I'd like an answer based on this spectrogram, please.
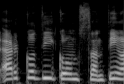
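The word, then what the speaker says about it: Arco di Costantino: Bueno, se pronuncia como el Arco di Constantino, algo así, porque eso ustedes saben que el idioma es diferente y la pronunciación.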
